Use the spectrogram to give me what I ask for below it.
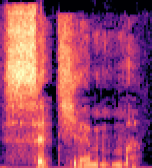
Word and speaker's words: septième: So you get this sixième, z, sixième, repeat, okay, and then le septième, keep in mind that you don't pronounce this P, okay, septième, alright, le huitième, repeat,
